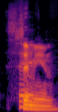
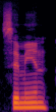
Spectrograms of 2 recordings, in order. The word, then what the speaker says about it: Simien: It's Justin Simien, right? Is that how you say it? – Simien, yeah. – Simien.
